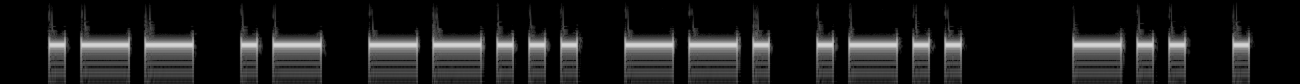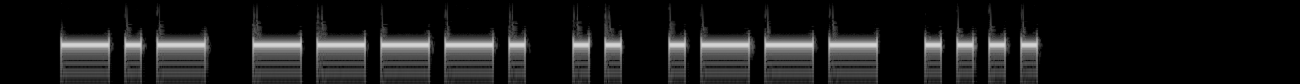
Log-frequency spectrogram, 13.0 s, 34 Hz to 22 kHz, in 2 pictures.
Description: Morse code, heard as a keyed tone, about 16 wpm, 700 Hz. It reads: WA7GL DE K9IJH
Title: USA Callsign DE Callsign - 5 Characters - 15wpm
